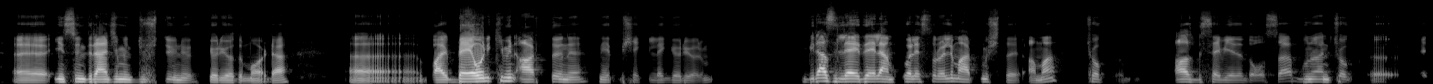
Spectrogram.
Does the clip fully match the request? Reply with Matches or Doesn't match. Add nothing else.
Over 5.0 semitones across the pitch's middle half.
Doesn't match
